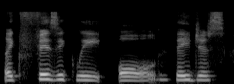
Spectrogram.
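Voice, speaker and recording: A woman's voice: mid-range voice, fairly even intonation, a little slow, vocal fry, darkish tone, no echo, clean studio sound. Chatty laughing woman in her late twenties. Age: 20s. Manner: chatty storyteller, laughs often, many "like" fillers. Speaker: podcast co-host. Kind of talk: casual podcast chat.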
